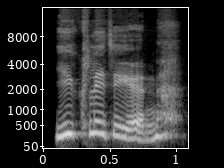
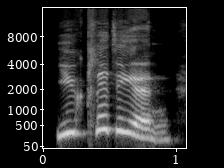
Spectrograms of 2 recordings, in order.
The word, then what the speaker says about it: Euclidean: before Loki Daniel Allington Euclid Ian euclidean euclidean hahaha Daniel that's genius you helped me learn how to pronounce it through the chat I thought that was something rude about Arbor to Ian I'll buy to Ian euclidean euclidean I'm gonna say the whole sentence again non-euclidean geometry in this adventure yes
